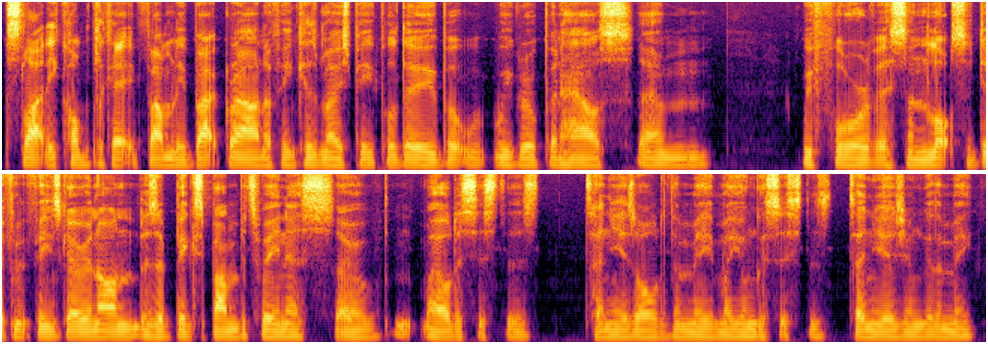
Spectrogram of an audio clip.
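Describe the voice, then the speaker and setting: Low, mellow-voiced man. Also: completely flat delivery, fairly quick, no room sound, studio quality. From Zambian parents, raised in England from age one. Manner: reflective, hesitant with many ums and restarts. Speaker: podcast guest. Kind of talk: conversational interview.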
